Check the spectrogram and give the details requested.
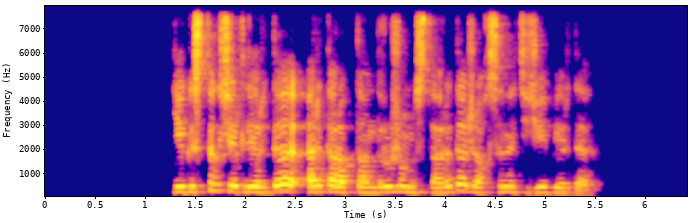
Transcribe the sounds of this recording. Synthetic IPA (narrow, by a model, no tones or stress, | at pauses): je̞ɡʲɪst̪ɪkʒe̞ɾle̞ɾd̪ɪʔæɾt̪ʰɑɾɑp̚t̪ɑnd̪əɾuʒʊməst̪ɑɾəd̪ɑʒɑqsənæt̪ijʒe̞be̞ɾd̪ɪ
